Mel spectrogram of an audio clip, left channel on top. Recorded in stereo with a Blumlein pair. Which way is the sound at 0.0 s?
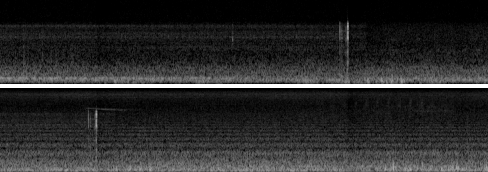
45° right.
